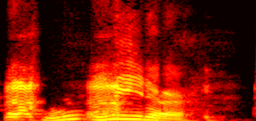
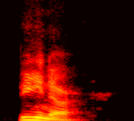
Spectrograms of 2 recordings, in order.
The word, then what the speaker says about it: Wiener: Like, now he knows that the W is actually spoken like a V over here. It goes down easier, you know? It's just... – So how do you say wiener? – Wiener. – Okay. – Pretty much. You just exchange the W sound with the V sound.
